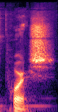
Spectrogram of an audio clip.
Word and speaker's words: Porsche: It's not Porsche, friends. I don't know what it is. It's Porsche. Pch. Is it French? What is it? Or is it like Russian? Porsche.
